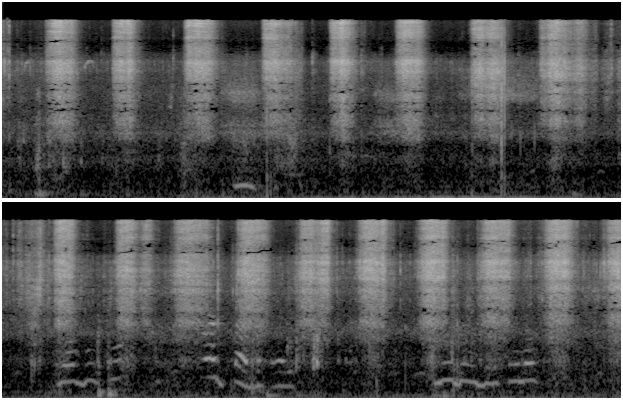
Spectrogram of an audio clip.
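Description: A broom sweeping dry dirt ground in steady rhythmic strokes, about two to three swishes a second. Children's voices come in briefly partway through.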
